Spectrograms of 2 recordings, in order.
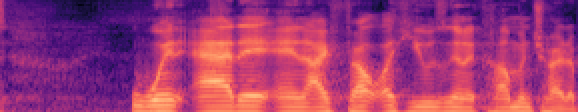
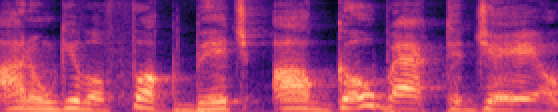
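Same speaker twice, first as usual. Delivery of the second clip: mock super loud, high, drawn-out yell, word by word; 7 semitones higher, 3 dB louder than usual. Telling a story about neighbors fighting, quoting a man, retelling a man yelling. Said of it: "this dude is yelling super loud".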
